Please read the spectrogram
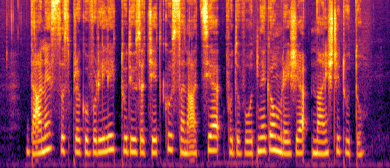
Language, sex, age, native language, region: Slovenian, female, 18-29, Slovenian, Pomurje region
